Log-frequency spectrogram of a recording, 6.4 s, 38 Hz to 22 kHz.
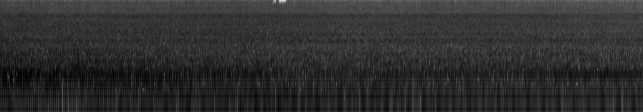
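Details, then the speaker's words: Toyota MR2 petrol engine after replacing the right-hand (passenger) engine mount, left mount not yet changed: normal smooth, even idle with a low steady hum, no knocking, rattling or shaking, much quieter than before. "All right, look at this. Not no vibrations. So quiet compared to what it was before."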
